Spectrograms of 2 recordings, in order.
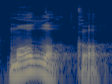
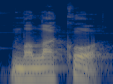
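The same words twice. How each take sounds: First: The unstressed o's sound like o. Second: The unstressed o's sound like ah. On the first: This is the Ukrainian pronunciation. "in Ukrainian would sound like" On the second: This is the Russian pronunciation. "unstressed O's make an ah"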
